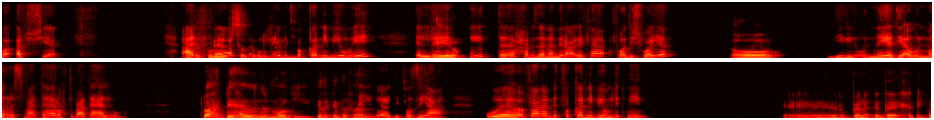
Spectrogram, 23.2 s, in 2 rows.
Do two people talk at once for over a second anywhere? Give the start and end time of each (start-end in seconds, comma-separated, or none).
2.4-3.8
